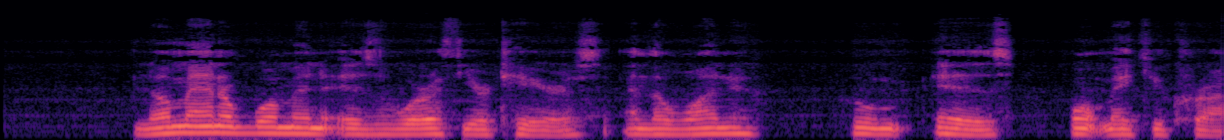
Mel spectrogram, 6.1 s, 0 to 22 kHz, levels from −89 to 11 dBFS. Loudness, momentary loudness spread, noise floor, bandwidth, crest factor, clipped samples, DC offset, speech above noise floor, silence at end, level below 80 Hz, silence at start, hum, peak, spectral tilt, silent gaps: -26 LUFS; 10 LU; -64 dBFS; 13 kHz; 16 dB; under 0.1%; under 0.1%; 40 dB; 0 s; -62 dBFS; 0.7 s; none; -8 dBFS; -7.5 dB/octave; none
